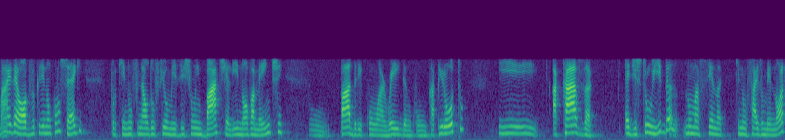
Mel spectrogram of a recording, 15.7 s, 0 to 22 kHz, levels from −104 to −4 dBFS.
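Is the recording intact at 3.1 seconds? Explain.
Yes, at 3.1 seconds the speech is intact, coming through the AMR narrowband mobile codec at 12.2 kbps with its usual band limit of about 3.8 kHz and only light coding colour, and with no dropout, click or other fault at that moment.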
